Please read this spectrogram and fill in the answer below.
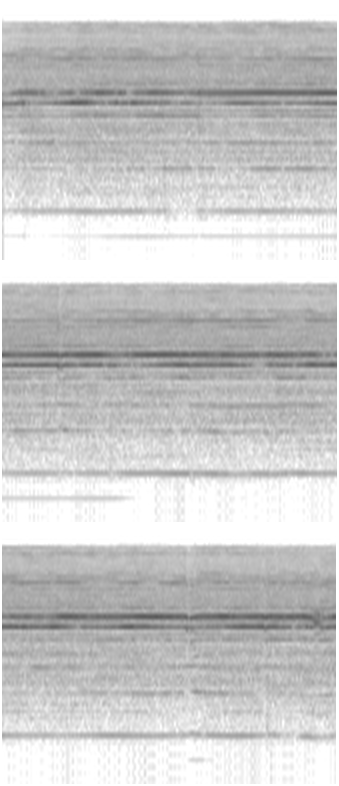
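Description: AltMill CNC router's spindle running at high speed while it cuts a wood sheet, giving a steady high whine made of several fixed tones. A lower tone under the whine drops out about halfway through.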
